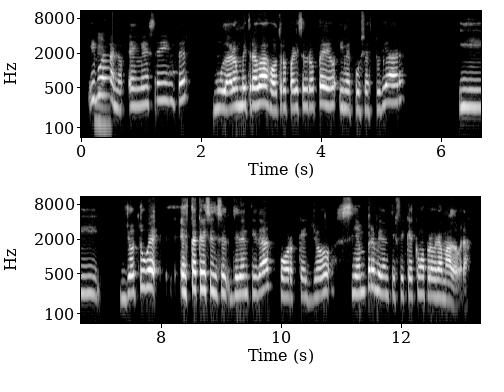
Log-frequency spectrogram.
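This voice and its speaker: A woman talks at a fairly slow pace in a fairly high pitch, her dark, mellow tone showing ordinary pitch variation. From Dominican Republic, Santo Domingo. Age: 40s. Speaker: UX designer. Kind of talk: interview conversation.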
